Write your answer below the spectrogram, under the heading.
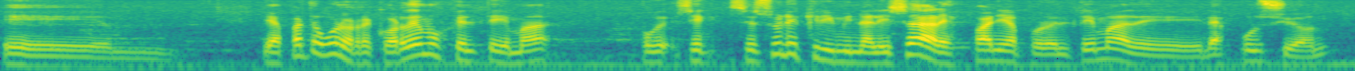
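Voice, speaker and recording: Talking at a fairly quick pace, a man's voice makes very wide pitch swings. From Argentina, Buenos Aires. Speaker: author and historian. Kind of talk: interview. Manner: fast.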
